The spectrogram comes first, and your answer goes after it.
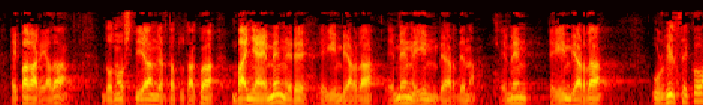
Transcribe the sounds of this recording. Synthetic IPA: ajpaɣ̞ariað̞a | d̪o̞no̞st̪iaŋɡe̞ɾt̪at̪ut̪ako̞aβajɲae̞me̞ne̞ɾe̞ːɣimbe̞aɾð̞ae̞me̞ŋe̞ɣimbe̞aɾðe̞na̰ | e̞me̞n | e̞ɣimbe̞aɾða | uɾβ̞ilt͡se̞ko̞

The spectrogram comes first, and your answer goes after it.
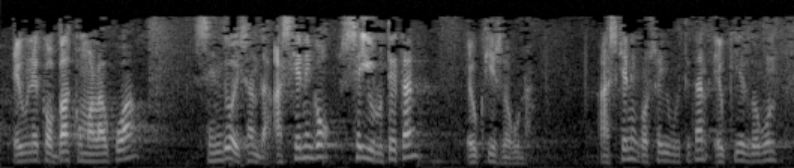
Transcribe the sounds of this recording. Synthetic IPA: e̞wne̞ko̞bat̪̚ko̞malawkoa | se̞nd̪uaisand̪a̰ʔaske̞neŋɡo̞se̞juɾt̪e̞t̪an | e̞wkie̞zd̪uɣ̞una | a̰ske̞neŋɡo̞se̞juɾt̪e̞t̪ane̞wkie̞zd̪uɣ̞un

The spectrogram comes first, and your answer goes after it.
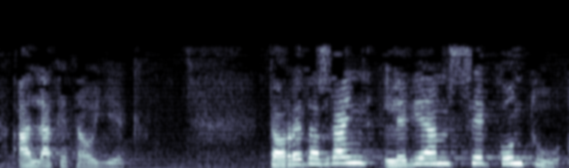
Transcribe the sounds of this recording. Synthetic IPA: a̰ld̪ake̞t̪ao̞ɾe̞k | t̪ao̞re̞t̪azɡajnle̞ɣ̞e̞anse̞ko̞nt̪u

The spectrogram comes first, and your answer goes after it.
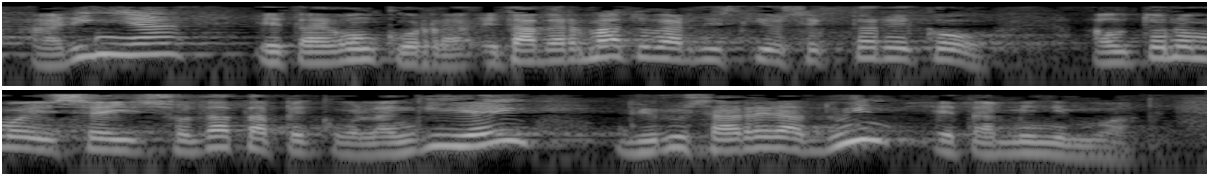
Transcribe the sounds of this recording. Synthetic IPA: aɾiɲae̞t̪ae̞ɣ̞o̞ŋko̞ra̰ʔe̞t̪aβe̞ɾmat̪uβe̞aɾðiskio̞se̞kt̪o̞ɾe̞ko̞ | awt̪o̞no̞moejse̞jso̞ld̪at̪ape̞ko̞laŋɡiʎe̞jd̪iɾusare̞ɾad̪uine̞t̪aminimo̰a̰k

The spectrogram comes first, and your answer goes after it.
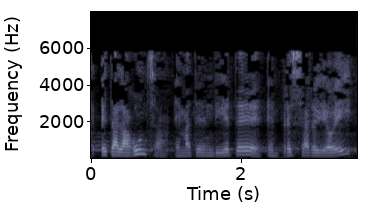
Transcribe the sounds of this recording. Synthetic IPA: e̞t̪alaɣ̞unt͡sae̞mat̪e̞nd̪ie̞t̪e̞ːmpɾe̞saɾojoej

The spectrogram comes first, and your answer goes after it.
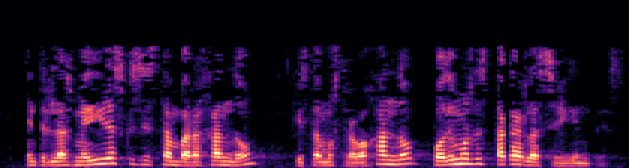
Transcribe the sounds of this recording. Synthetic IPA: e̞nt̪ɾe̞lazme̞ðiðaske̞s̬e̞st̪ambaɾaxand̪o̞kest̪amo̞st̪ɾaβaxand̪opo̞ð̞e̞mozðe̞st̪akaɾlasːiɣ̞je̞nt̪e̞s

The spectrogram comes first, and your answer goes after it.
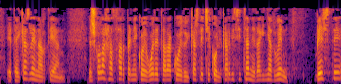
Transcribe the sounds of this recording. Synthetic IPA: e̞t̪aikazle̞ːnaɾt̪e̞ane̞sko̞laʝasaɾpe̞ne̞ko̞e̞ɣ̞oe̞ɾe̞t̪aɾako̞e̞ðo̞ikast̪e̞t͡ʃe̞ko̞e̞lkaɾβisit͡sane̞ɾaɣiɲaðue̞n | be̞st̪e̞

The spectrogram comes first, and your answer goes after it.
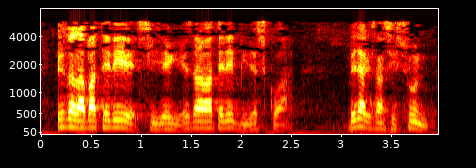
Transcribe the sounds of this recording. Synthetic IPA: e̞zd̪alaβat̪e̞ɾe̞siʎe̞ɣie̞zd̪alaβat̪e̞ɾe̞biðesko̞a̰ | be̞ɾake̞sansisun

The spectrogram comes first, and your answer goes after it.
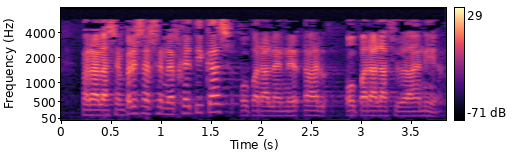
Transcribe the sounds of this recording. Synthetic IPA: paɾalase̞mpɾe̞sase̞ne̞ɾxe̞t̪ikasopaɾal | opaɾalaθjuðaðania̰

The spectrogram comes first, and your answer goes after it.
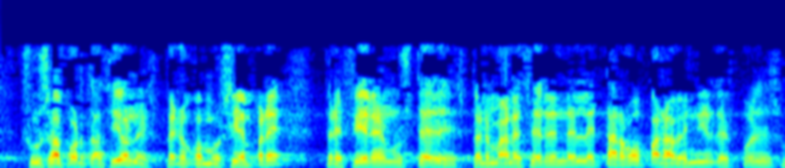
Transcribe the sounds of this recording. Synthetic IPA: susapo̞ɾt̪aθjo̞ne̞spe̞ɾo̞ko̞mo̞sje̞mpɾe̞ | pɾe̞fje̞ɾenust̪e̞ð̞e̞spe̞ɾmãne̞θe̞ɾe̞ne̞le̞t̪aɾɣ̞o̞paɾaβ̞e̞niɾðe̞spwe̞zðe̞su

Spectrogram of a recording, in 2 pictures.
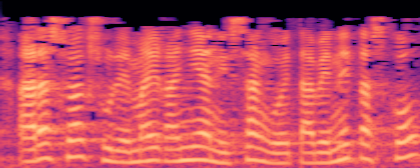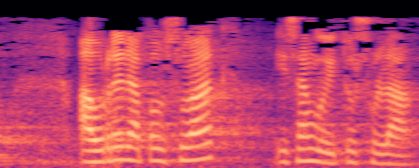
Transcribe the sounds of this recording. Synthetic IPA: aɾaso̞aksuɾe̞majɣ̞aɲe̞anisaŋɡo̞e̞t̪aβ̞e̞ne̞t̪asko̞ | awre̞ɾapawsoak | isaŋɡo̞ðit̪usula

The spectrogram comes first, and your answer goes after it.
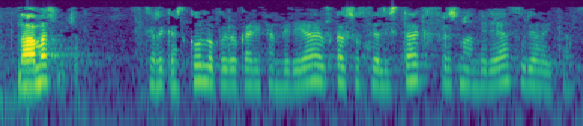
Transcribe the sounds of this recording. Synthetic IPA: naamasut͡ʃak | eske̞rikasko̞lo̞pe̞ð̞o̞kaɾisand̪iɾe̞ae̞wskalso̞sialist̪akfɾe̞znoand̪eɾe̞asuɾeaðajt͡s̪a

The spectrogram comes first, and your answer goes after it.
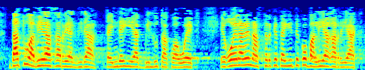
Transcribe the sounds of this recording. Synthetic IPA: d̪at̪uaðie̞ɾazɣariakd̪iɾaɡajnd̪e̞ɣiak̚bild̪ut̪ako̞awe̞ke̞ɣ̞o̞e̞ɾaɾe̞nast̪e̞ɾke̞t̪ae̞ɣ̞it̪e̞ko̞βaliaɣ̞ariak

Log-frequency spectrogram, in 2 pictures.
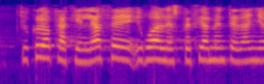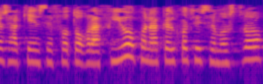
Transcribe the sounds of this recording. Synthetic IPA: ɟ͡ʝo̞kɾe̞okeakje̞nle̞aθe̞iɣ̞wale̞spe̞θjalmẽnt̪e̞ðaɲo̞sakje̞nse̞fo̞t̪o̞ɣ̞ɾafio̞ko̞nake̞lko̞t͡ʃeise̞mo̞st̪ɾo̞

